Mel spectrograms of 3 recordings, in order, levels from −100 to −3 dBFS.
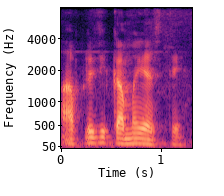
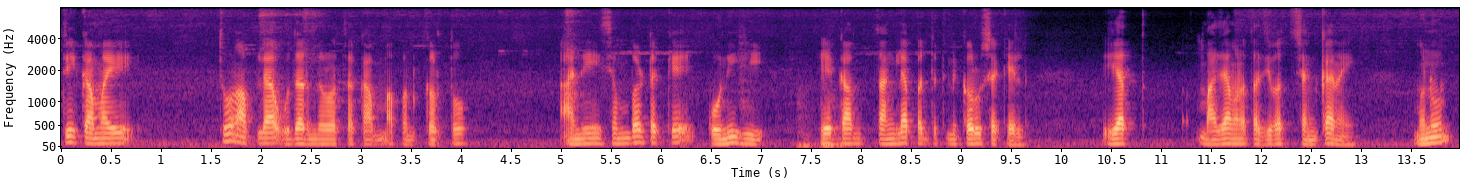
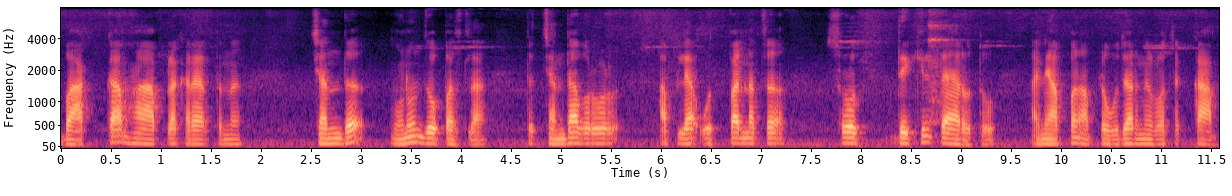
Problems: none marked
